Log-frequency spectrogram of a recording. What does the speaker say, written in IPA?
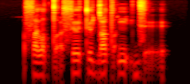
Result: sˤ ɛ l ə d tˤ ṵ s ə t ɵ ɟ e tˤ ṵ ɲ ḭ d͡z ɛ̰

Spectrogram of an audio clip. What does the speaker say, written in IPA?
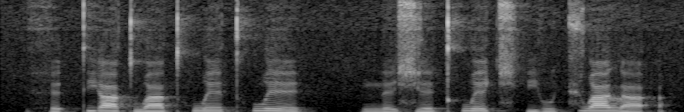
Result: h e˨ ʔ t̪ j a˥˧ t̪ w a˧ t̪ʰ w e˦ t̪ʰ w e˥˧ | n̪ e˨˩ ɕ e˧ kʰ w e˦ t͡ɕʰ j u˨˩ t͡ɕ w a˦ l a˨ ʔ

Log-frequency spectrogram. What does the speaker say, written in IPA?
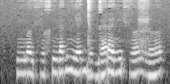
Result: ŋ͡m ɵ˨˩ ç ɵ˩˧ x ŋ ɛ˨˥ d ɲ ɛ˨˥ ɟ ɵ˨˩ ɡ ɛ˨˥ ɾ ɛ˨˥ ɲ ç ɵ˨˥ ɮ ɵ˨˥

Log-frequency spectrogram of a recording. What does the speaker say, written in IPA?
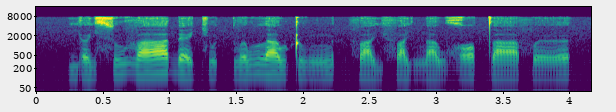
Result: j ə˨˩ j s u˧˥ v aː˧˥ ɗ ɛ˨˩ c u˨˩ t̚ v ə˧˥ w l a˧ w ʈ u˨˩ ŋ n ə˦˥ k̚ f a˨˩ j f a˨˩ j n a˨˩ w ɣ ɔ˧˥ t̪ aː˨˩ f əː˨˩˦

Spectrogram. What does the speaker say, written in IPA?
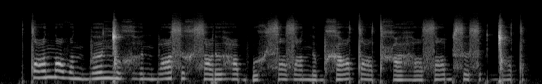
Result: tˤ a n i ðˤ ə n b ɜ ŋ͡ǀ ʊ x ɦ ə n b ɑ s ə x s ɑ ɾ ə ɦ ɑ b ʔ ʊ x s i zˤ a n ɾ ə b x a tˤ a tˤ x a ɦ ɜ sˤ i b s ə s | ɡ͡ǀ ʊ tˤ

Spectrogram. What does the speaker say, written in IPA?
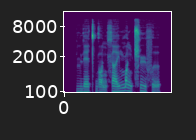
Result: l ɥ ɛ˨˦ t̪ʰ w ɑ̰˨˩ ŋ x a˨˦ ɪ̯ m ɑ˥˨ ŋ ʈ͡ʂʰ ɻ̩˥˨ f ɤ̰˨˩

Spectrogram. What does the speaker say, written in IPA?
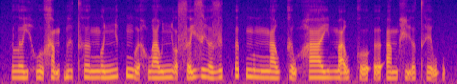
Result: l ə˨˩ j h w ṵ˧˨ x a̰˧˨ m ɓ ɨ˧ t̪ʰ əː˧ ŋ ɔ˧ ɲ ɨ˦˥ t̚ ŋ ṵ˧˨ ə̯ h w a˨˦ w ɲ ɔ̰˧˨ s ə̰˧˥ j z i˧˩ ə̯ z ɨ˦˥ t̚ ʔ ə˦˥ t̚ m ə˧ m ŋ a˨˦ w k ə̰˧˨ w h aː˧ j m a̰˧˥ w k o̰˧˥ ʔ ə̰ː˧˥ ʔ a˨˦ m x ḭ˧˥ ə̯ t̪ʰ ḛ˧˨ w ʔ

